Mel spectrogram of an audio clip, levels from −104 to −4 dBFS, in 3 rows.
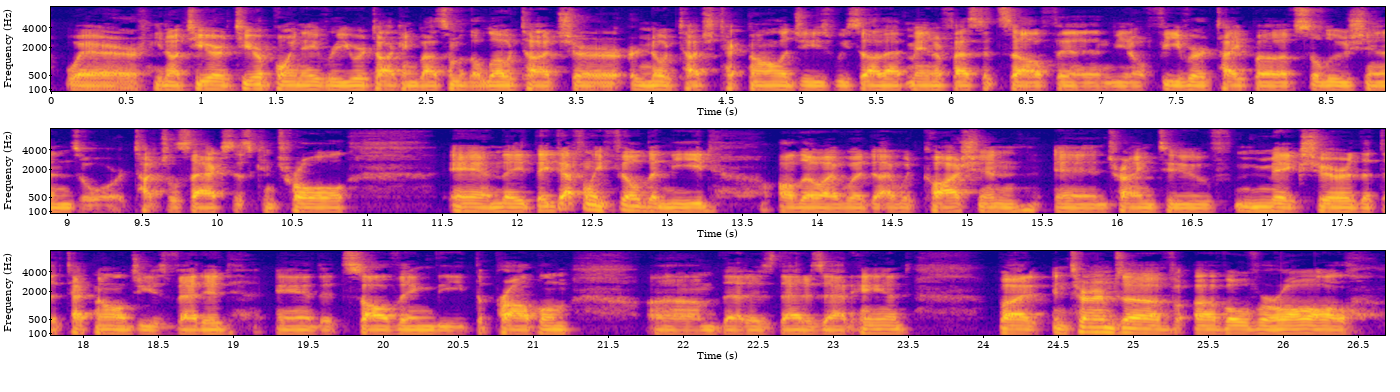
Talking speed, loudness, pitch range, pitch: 180 wpm, -19 LUFS, 90-95 Hz, 95 Hz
